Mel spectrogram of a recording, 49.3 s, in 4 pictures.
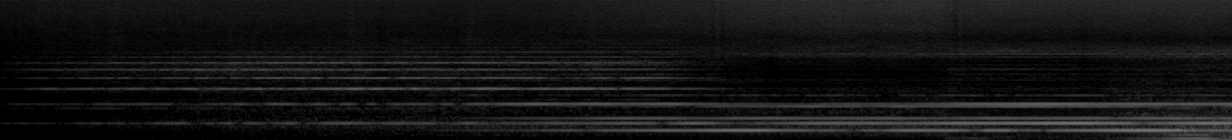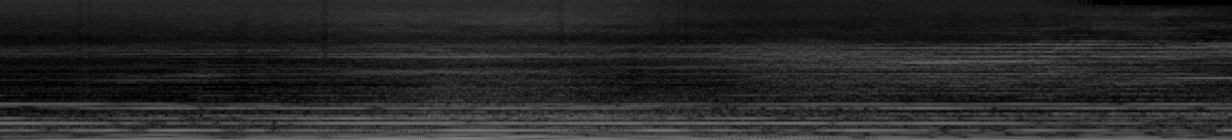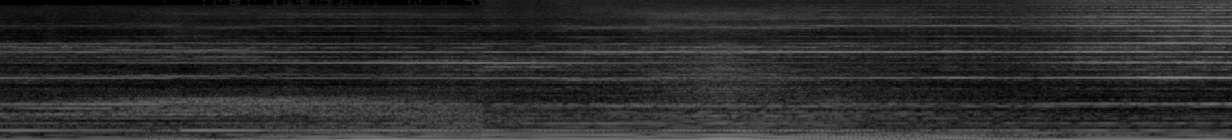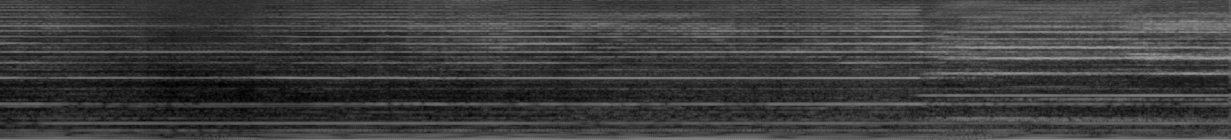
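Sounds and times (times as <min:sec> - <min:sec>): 
spiritual spooky soundscape: 0:09.6 - 0:49.2.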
